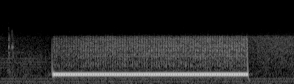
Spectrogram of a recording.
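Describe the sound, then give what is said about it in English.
A steady telephone dial tone on an outgoing call from a phone bank on air switches on abruptly and holds at an even, loud level for about two seconds before cutting off cleanly, with faint line hiss around it and no voices. “Why can't we dial out on our phone bank on the air?”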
